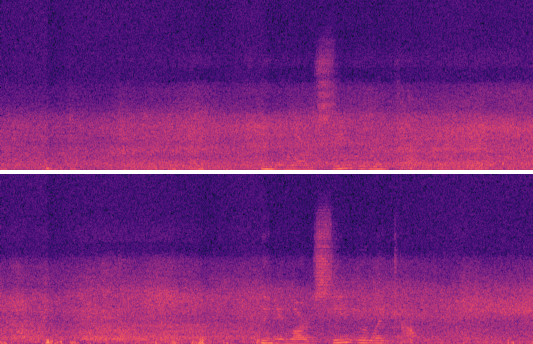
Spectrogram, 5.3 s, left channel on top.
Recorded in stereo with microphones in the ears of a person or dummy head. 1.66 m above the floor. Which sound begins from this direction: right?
A woman speaking, at 2.6 s.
